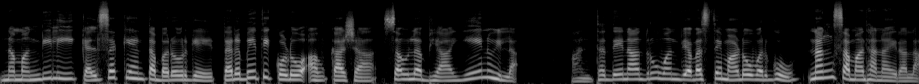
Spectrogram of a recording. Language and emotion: Kannada, sad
